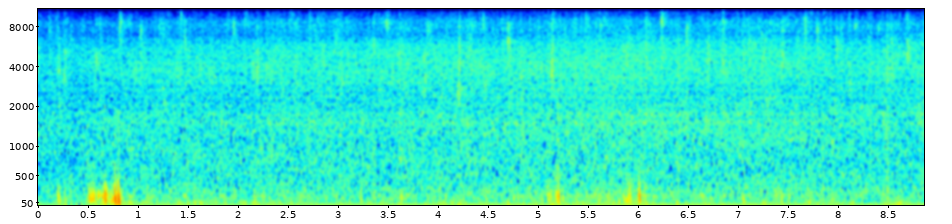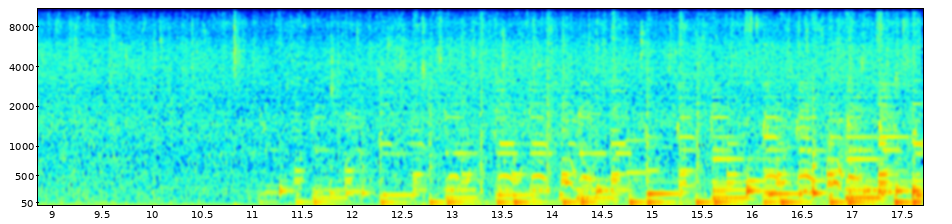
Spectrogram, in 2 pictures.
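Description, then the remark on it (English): Steady rain patters down in a dense, even hiss with occasional louder drops, and soft music rises in underneath during the second half. “So I think it's best to close out with like a little rain moment.”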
